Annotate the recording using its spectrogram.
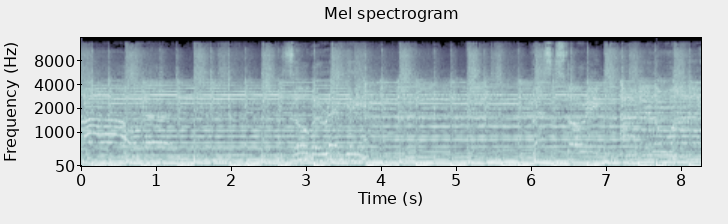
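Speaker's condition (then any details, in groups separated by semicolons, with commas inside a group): No condition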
